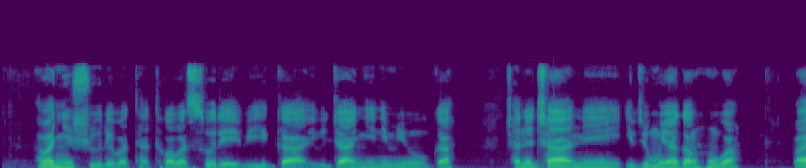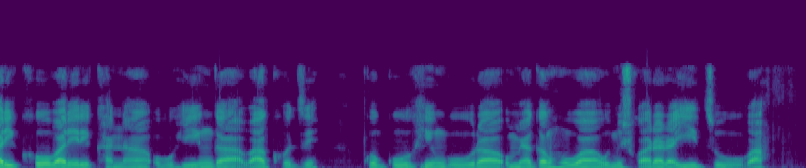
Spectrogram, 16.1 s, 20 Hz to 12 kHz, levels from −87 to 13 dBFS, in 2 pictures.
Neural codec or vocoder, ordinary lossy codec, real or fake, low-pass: none; AAC, 64 kbps; real; 7.2 kHz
